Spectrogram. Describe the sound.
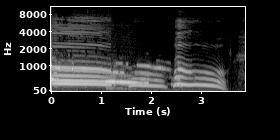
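A person imitates a wolf howl on the radio show Native Roots Radio, giving one long wavering howl that sinks in pitch, then a shorter second howl sliding downward before falling silent; loud.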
